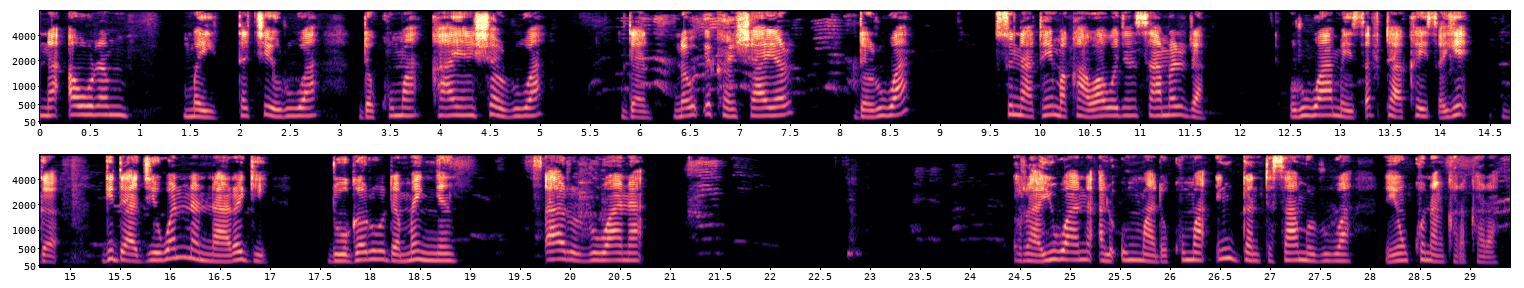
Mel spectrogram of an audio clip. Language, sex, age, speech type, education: Hausa, female, 30-45, spontaneous, tertiary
